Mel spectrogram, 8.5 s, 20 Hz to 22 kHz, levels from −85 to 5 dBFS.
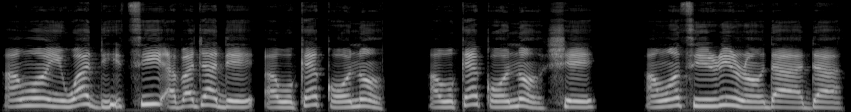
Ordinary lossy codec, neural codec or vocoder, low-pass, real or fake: none; none; 19.8 kHz; real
